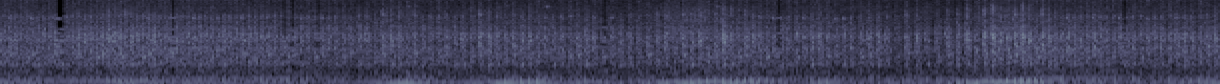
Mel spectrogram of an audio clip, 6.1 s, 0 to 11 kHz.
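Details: 1953 Mercedes 170D (W136) four-cylinder diesel, revived after being seized, rough idle with low uneven clatter through the rumble; diesel knock, owner suspects worn injector nozzles and holders, smoke clearing slightly, cause unconfirmed.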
